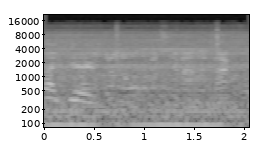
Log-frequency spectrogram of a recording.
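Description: A steady low hum from a stationary LNER Azuma train standing at the platform, with brief snatches of voices over it.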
